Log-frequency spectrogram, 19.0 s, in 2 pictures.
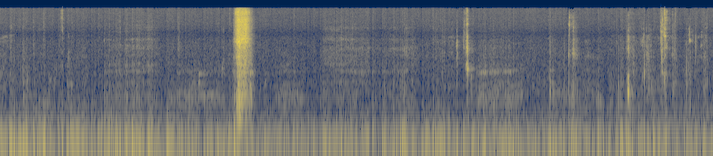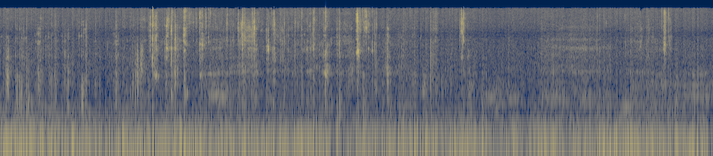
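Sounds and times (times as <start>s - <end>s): steady low hum: 0.0s - 19.0s
person chewing noodles: 5.4s - 19.0s.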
